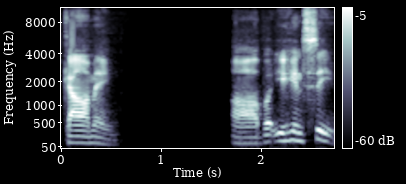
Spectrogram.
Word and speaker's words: Gaming: Okay, so it is pronounced gaming.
